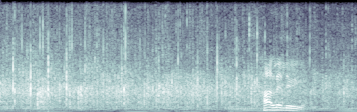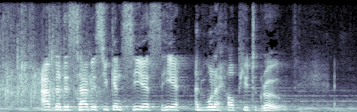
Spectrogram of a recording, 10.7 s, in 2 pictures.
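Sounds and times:
audience applauding: 0:00.0 - 0:07.2
speech: 0:04.0 - 0:04.7, 0:06.0 - 0:09.8.

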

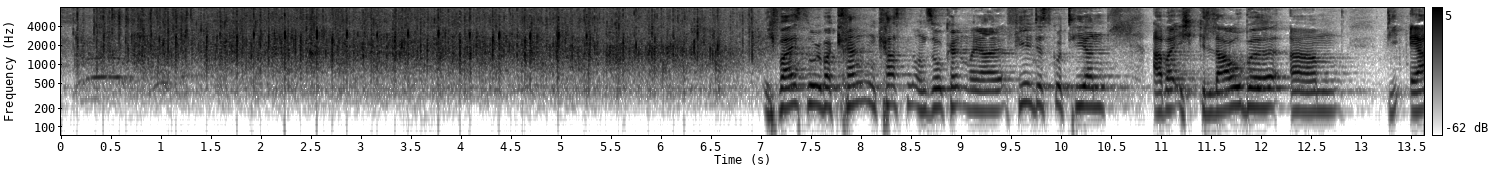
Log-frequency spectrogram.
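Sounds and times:
crowd applauding: 0:00.0 - 0:07.2
speech: 0:07.0 - 0:13.6.

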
